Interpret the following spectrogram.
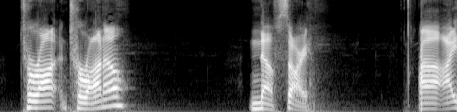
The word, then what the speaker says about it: Toronto: Toronto, stop with the T. Toronto?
